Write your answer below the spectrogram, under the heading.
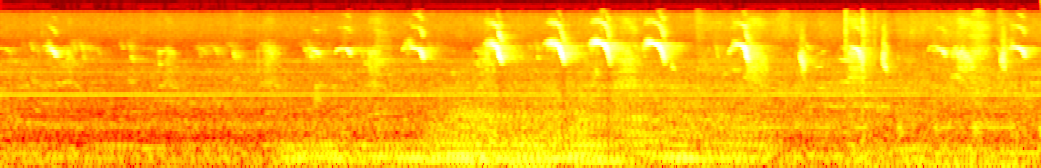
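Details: Colourful baby chicks of domestic chickens peep repeatedly, giving sharp descending chirps from several birds over low background rumble and a steady tonal hum.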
